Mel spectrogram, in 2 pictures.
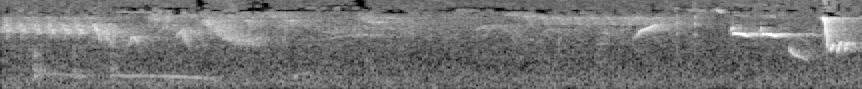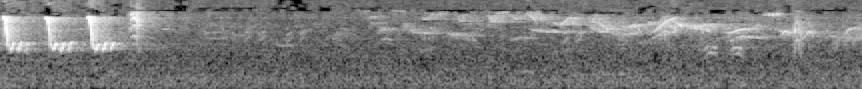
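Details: Nightingale song with soft scattered twitters, then a sharp whistle and a brief burst of four loud clipped notes, followed by quieter high warbling.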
